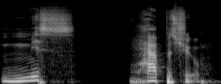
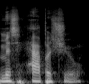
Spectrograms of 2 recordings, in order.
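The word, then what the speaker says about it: Mishipeshu: The Miss Hapishu. The Missappue. That seems all right. That's how it's spelled. Like mish happens to you. Yeah. Miss happens or the great lynx or the great water dragon.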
